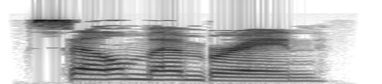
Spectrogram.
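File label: "cell membrane", British English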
